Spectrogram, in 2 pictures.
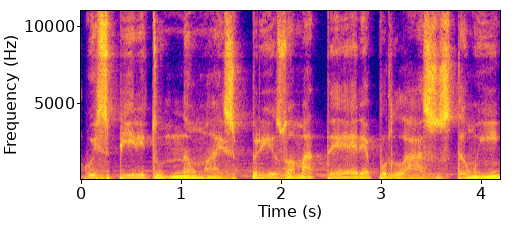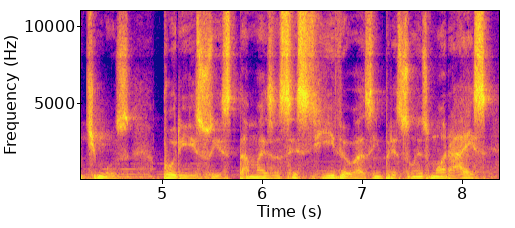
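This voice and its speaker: Solemn spirit instructor for radio drama, male actor: low, gravelly, didactic and declamatory. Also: measured pace, few pauses, bright, forceful tone, full character voice. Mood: solemn, instructive. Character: solemn spirit instructor answering questions patiently. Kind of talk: scripted radio drama dialogue. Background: music.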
